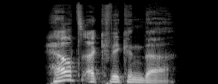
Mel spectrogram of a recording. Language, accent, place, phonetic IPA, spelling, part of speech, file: German, Germany, Berlin, [ˈhɛʁt͡sʔɛɐ̯ˌkvɪkn̩dɐ], herzerquickender, adjective, De-herzerquickender.ogg
- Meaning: 1. comparative degree of herzerquickend 2. inflection of herzerquickend: strong/mixed nominative masculine singular 3. inflection of herzerquickend: strong genitive/dative feminine singular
